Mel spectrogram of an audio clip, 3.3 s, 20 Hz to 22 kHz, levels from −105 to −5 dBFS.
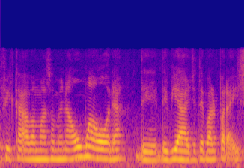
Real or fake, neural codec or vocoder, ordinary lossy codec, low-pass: real; none; none; none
